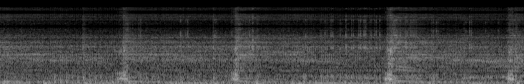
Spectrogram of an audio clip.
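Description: Dirt bike engine running at low revs, heard from a camera mounted on its handlebars, with four short sharp sounds over the steady running.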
